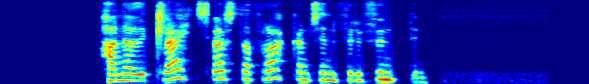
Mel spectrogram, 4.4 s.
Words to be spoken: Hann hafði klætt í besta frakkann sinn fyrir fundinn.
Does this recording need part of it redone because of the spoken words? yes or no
no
